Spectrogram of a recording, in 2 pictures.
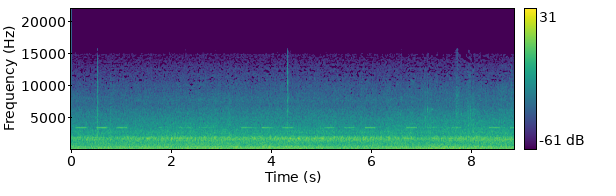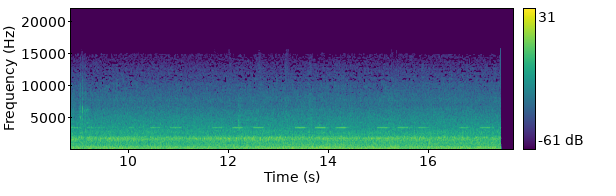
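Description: Heavy vehicle or machinery running steadily, with a high-pitched reversing alarm beeping in runs with short gaps. The sound cuts off suddenly near the end.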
